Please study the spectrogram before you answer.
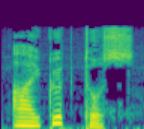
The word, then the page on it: Aegyptus: Latin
